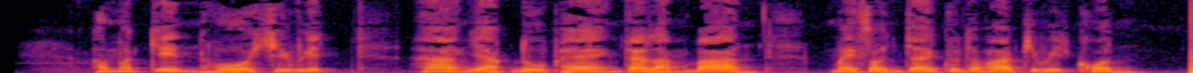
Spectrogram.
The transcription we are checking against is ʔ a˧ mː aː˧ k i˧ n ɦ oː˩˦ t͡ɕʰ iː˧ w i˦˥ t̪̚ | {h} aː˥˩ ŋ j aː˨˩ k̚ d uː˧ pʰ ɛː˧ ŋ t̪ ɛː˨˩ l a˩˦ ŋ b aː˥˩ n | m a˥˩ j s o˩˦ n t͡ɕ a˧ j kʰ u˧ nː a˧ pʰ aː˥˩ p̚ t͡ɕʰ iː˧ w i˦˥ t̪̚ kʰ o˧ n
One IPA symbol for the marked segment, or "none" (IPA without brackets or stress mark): h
